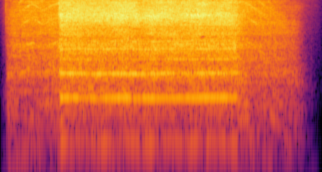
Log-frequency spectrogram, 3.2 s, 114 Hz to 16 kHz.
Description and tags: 1 piece of paper being shredded by a cheap domestic paper shredder.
